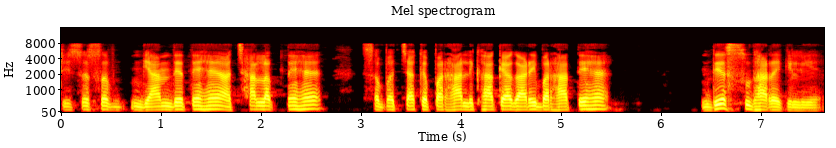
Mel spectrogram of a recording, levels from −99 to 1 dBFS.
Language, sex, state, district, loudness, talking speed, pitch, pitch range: Hindi, female, Bihar, Sitamarhi, -18 LUFS, 175 wpm, 145 Hz, 135-155 Hz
